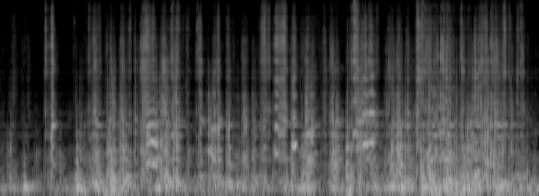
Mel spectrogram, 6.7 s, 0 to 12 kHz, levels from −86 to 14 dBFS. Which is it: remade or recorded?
remade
